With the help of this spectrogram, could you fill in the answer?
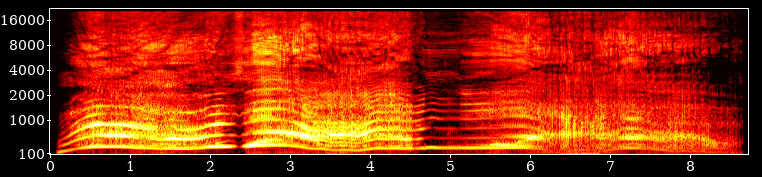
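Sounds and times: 
human changing into zombie: 0.1 - 8.7.

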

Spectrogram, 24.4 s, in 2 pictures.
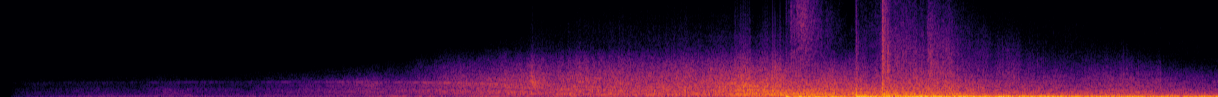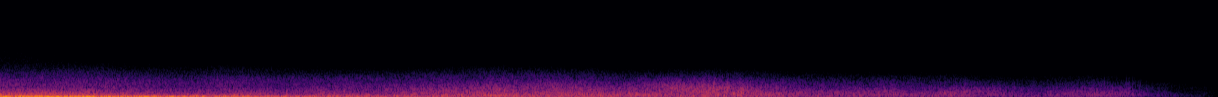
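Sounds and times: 
air strike: 7.9 - 17.2.

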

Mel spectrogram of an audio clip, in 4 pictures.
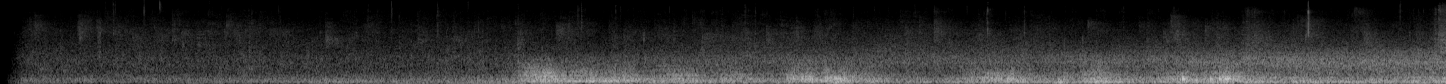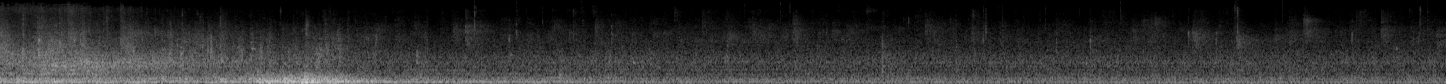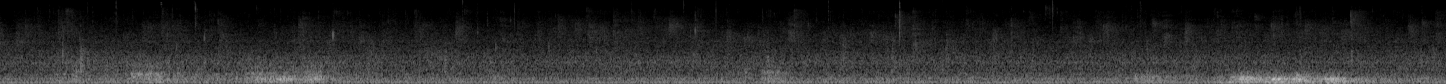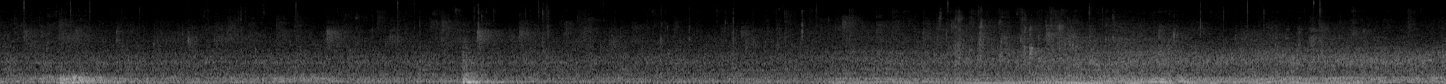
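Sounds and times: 
rain during a taxi ride: 0.0 - 57.8
taxi driving: 12.7 - 19.0, 51.4 - 57.8.

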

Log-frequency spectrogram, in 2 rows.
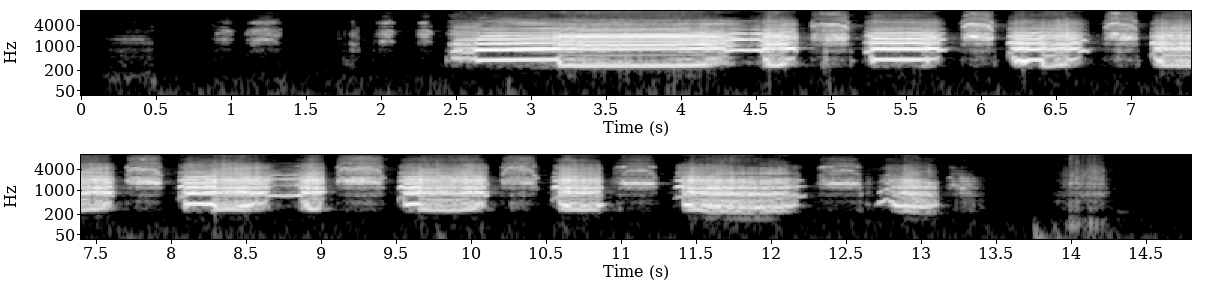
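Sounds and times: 
donkey braying: 0.9 - 13.4.

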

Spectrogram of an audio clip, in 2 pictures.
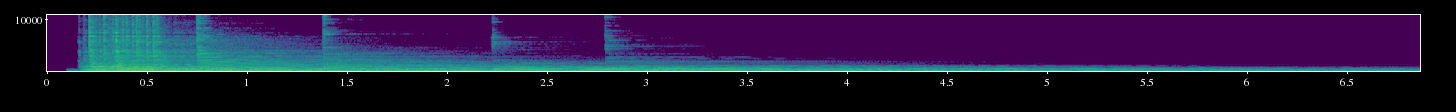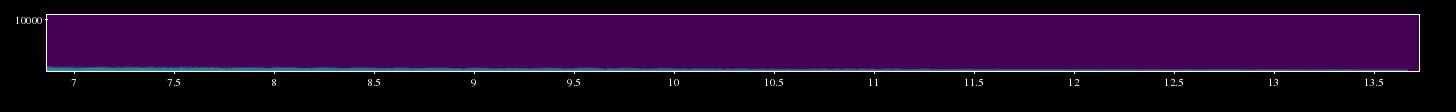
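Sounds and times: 
dark haunted strings sequence: 0.2 - 9.0.

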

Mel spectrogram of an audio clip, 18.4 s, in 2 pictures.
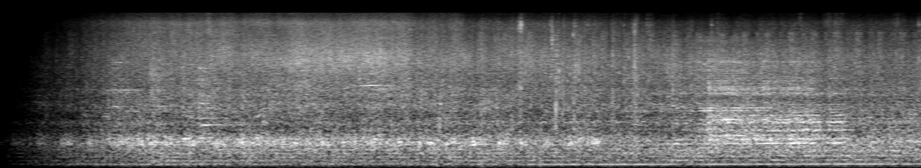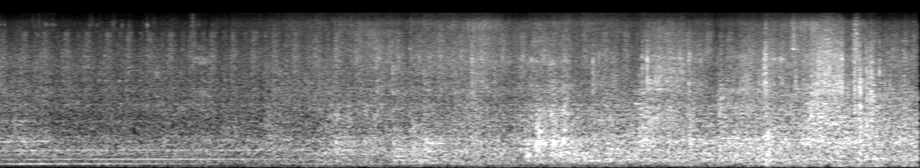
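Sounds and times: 
cable car at top station: 0.0 - 18.4.

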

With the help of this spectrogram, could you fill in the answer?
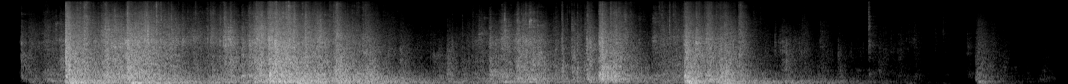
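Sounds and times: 
medium metal crash: 0.5 - 8.3.

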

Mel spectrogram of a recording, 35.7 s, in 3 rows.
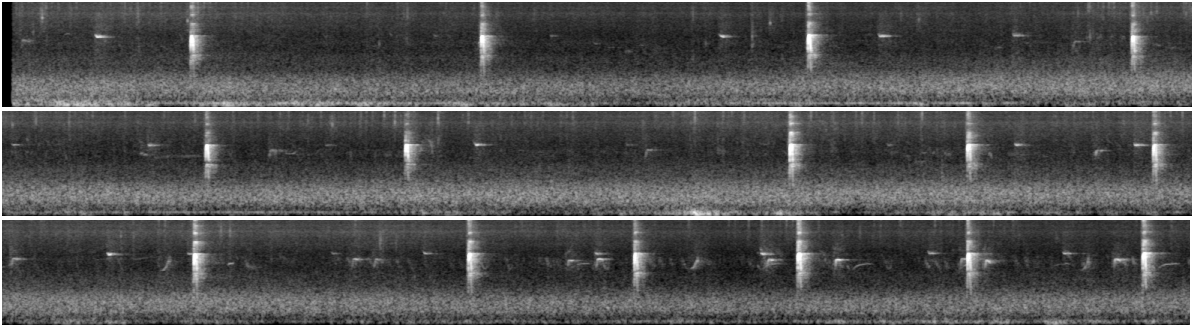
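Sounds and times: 
wind: 0.0 - 35.6
birds twittering: 0.2 - 2.2, 4.3 - 9.0, 9.9 - 16.8, 19.7 - 35.6.

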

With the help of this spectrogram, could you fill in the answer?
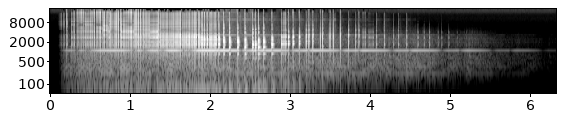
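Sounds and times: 
scraping a marble pot: 0.2 - 4.8
dark drones: 0.4 - 5.6.

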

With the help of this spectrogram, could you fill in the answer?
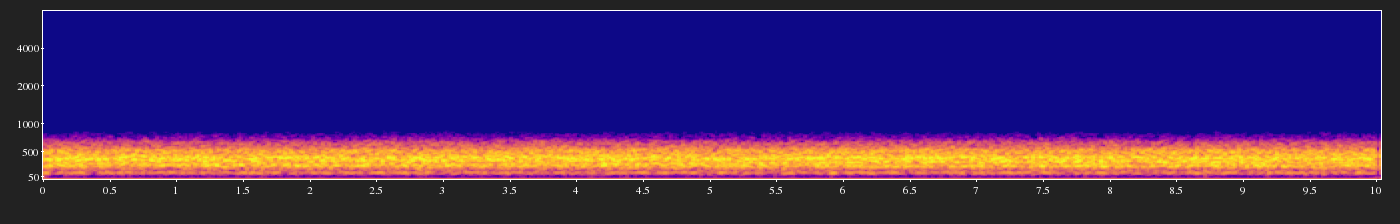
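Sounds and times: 
noise: 0.0 - 10.0.

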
